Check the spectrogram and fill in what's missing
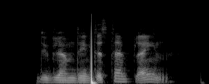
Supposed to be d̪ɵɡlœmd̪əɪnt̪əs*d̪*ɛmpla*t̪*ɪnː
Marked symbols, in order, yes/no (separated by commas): no, no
